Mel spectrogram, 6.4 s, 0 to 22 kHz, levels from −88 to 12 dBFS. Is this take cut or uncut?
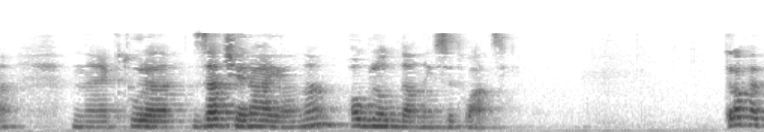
uncut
